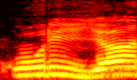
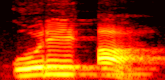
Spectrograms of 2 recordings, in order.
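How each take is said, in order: First: A y sound comes before the final vowel. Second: A glottal stop comes before the final vowel. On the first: The speaker calls it wrong. "कुरी या नहीं पढ़ेंगे" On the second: The speaker calls it right. "बल्कि कुरी आ"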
